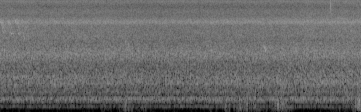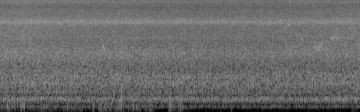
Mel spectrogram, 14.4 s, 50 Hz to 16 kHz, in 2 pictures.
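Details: Continuous droning of a honey bee swarm drawn to a raw 7 lb piece of shungite, steady throughout with small fluctuations and occasional faint taps.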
